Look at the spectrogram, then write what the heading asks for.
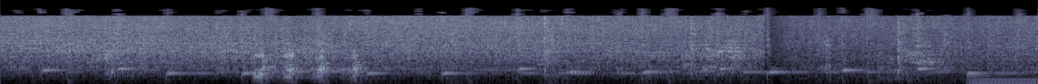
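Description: Spinach and chopped onion sizzling as they sauté in a nonstick saucepan, stirred with a metal spoon: a steady frying hiss with the spoon's stirring moving through it.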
